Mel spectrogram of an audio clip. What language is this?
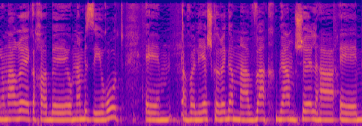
Hebrew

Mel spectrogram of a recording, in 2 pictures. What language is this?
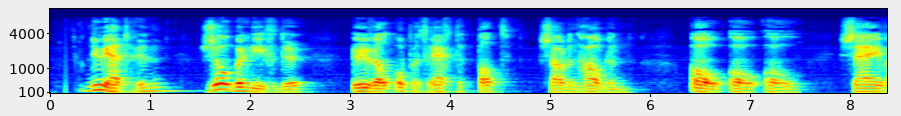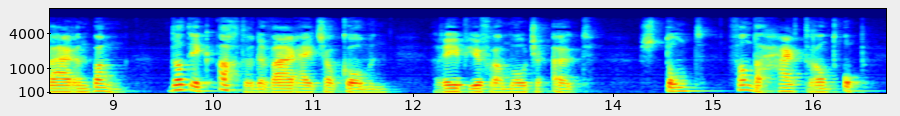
Dutch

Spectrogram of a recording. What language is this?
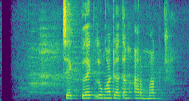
Javanese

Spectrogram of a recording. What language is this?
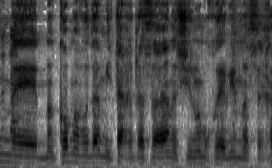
Hebrew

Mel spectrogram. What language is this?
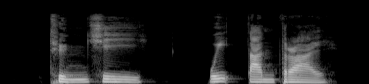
Thai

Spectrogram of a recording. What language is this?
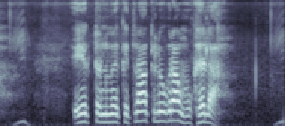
Bhojpuri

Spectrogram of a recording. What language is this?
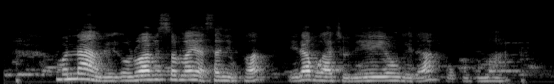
Ganda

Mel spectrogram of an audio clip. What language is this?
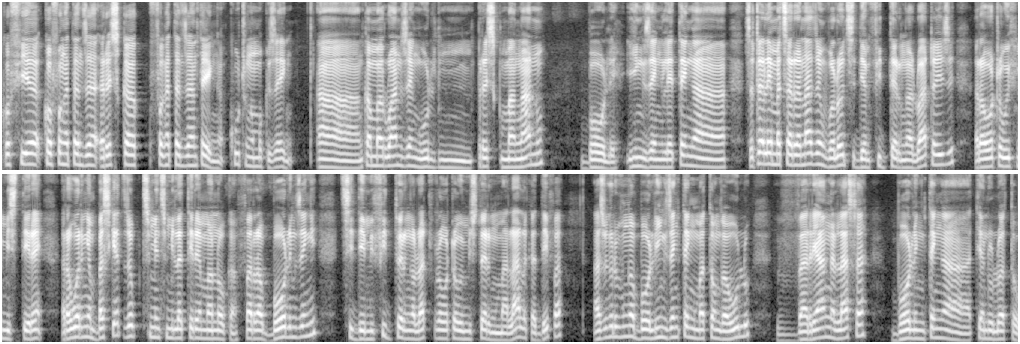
Northern Betsimisaraka Malagasy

